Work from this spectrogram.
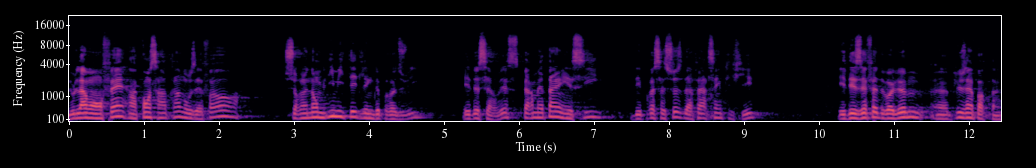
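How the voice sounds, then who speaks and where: A man with a Canadian French accent, fairly high in pitch, at a fairly slow pace with long, frequent pauses and ordinary pitch variation, in a very clean recording with a silent background. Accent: Canadian French accent, noted back in Canada. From Canada. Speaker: company chief executive. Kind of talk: panel discussion. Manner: formal.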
